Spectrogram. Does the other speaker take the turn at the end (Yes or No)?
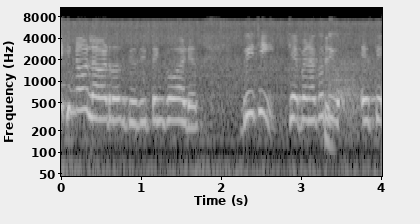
No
